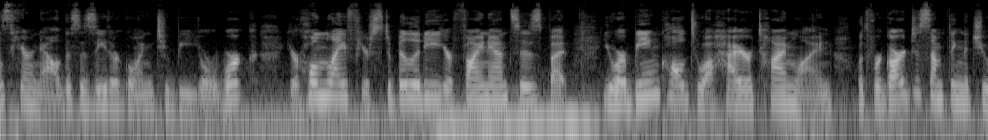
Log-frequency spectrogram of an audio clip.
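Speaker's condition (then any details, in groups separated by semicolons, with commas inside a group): No condition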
